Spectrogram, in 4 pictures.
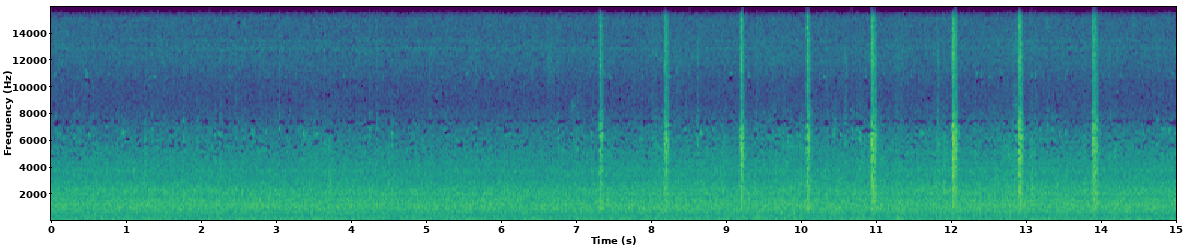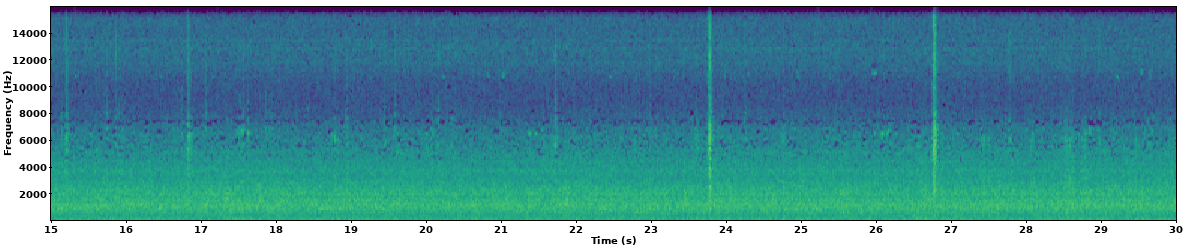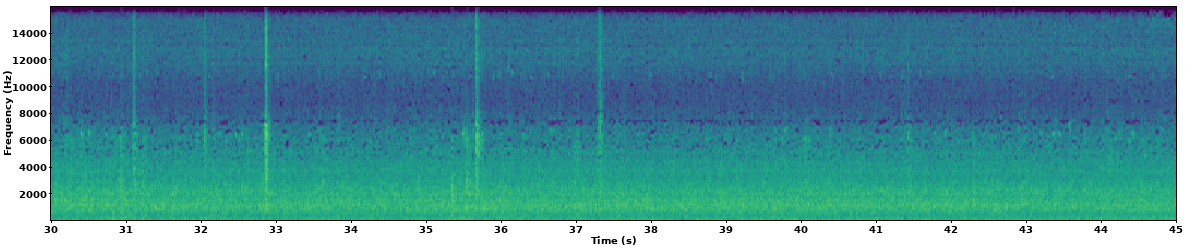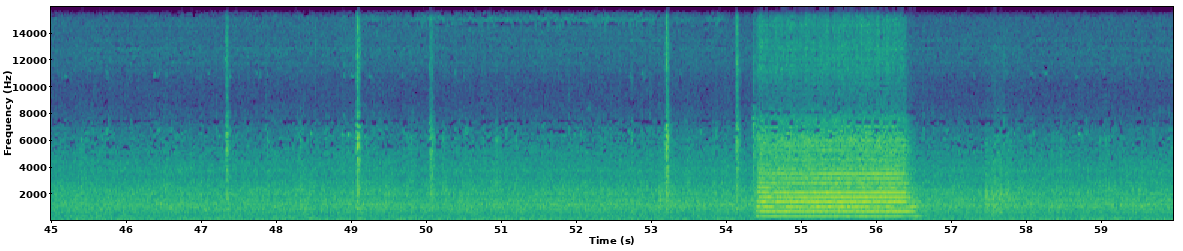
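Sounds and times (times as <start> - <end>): train running noise: 0.0 - 59.9
locomotive horn blast: 54.3 - 56.8.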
